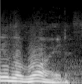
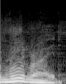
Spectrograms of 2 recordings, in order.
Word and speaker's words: LeRoid: Because everything that rhymes with Royd, right? – Yeah. – Like, I hated my name at one point. And that's why I couldn't say Leroyd. So I'd say Leroyd.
